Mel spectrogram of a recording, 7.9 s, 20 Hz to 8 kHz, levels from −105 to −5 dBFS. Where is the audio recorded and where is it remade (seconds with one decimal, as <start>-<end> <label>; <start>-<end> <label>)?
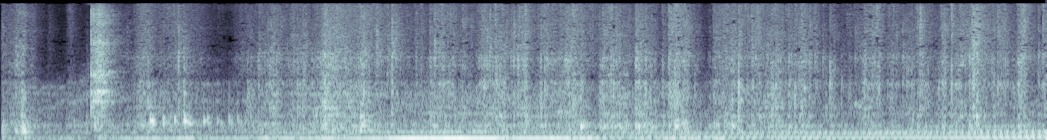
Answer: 0.0-7.9 recorded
